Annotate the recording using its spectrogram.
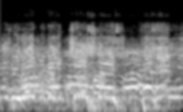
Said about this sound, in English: The crowds chanted, "Justice for Henry."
